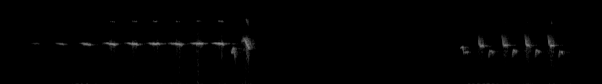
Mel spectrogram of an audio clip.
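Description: Bird chirping: a quick run of about nine short high notes, then, after a pause of about two seconds, a shorter run of five.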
